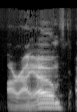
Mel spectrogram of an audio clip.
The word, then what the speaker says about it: RIO: Maverick and Merlin, Kurgar's former RIO, are assigned as backup. Pronounced Rio, actually.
